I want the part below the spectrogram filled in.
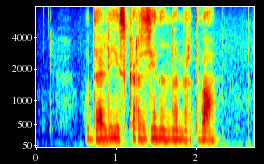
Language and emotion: Russian, neutral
